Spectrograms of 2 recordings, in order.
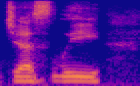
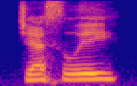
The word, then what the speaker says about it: Jesslee: so it's funny because everybody always wants to separate it into like two words and I'm like it's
